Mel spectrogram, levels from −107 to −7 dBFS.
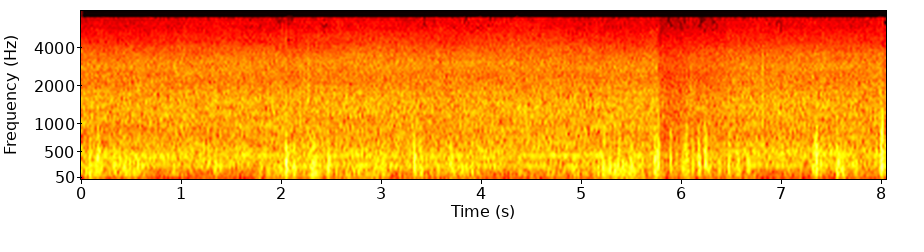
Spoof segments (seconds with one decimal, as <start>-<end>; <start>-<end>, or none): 0.0-1.3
